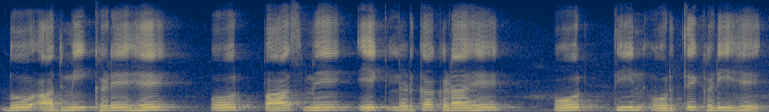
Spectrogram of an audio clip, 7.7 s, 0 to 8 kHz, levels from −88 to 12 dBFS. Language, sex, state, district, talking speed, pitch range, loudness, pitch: Hindi, male, Rajasthan, Jaipur, 125 wpm, 170-185 Hz, -16 LUFS, 180 Hz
